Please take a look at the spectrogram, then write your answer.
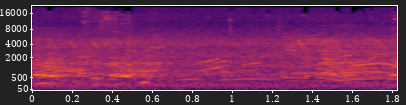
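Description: A police dog barks and yips during an apprehension demonstration at a community night-out event, with excited, whimpering barks under loud, continuous shouting voices.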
